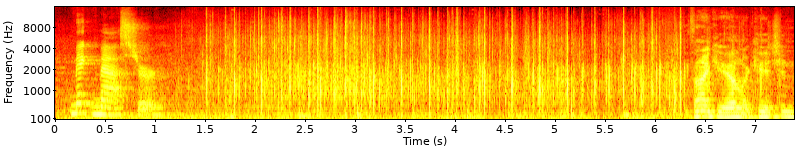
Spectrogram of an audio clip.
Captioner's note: applause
